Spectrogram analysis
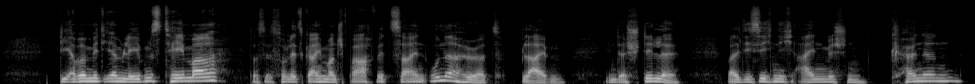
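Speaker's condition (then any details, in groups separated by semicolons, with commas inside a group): No condition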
